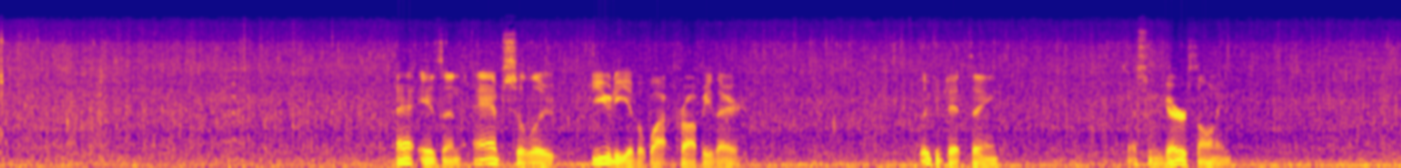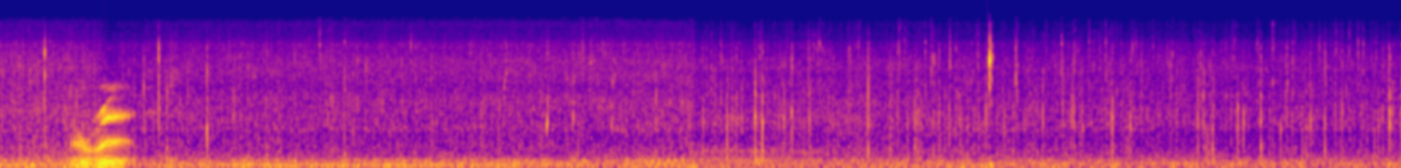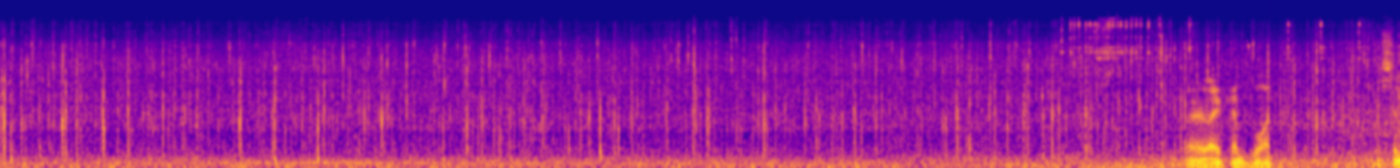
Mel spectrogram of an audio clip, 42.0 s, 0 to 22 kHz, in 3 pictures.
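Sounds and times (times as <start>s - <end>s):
rain falling on lake water: 0.0s - 42.0s.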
